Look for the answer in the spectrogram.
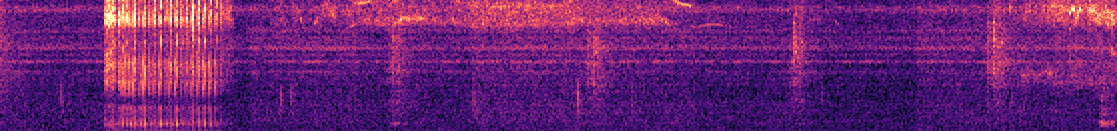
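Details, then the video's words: Pet dog snoring while asleep and dreaming: one loud, breathy, rasping burst lasting well under a second, then only faint soft breaths over a steady low background hum. "Our Dog Snoring"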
